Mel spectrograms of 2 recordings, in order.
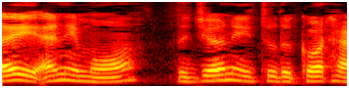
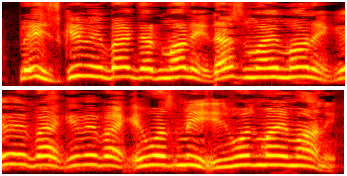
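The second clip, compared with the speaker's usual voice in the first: high, loud desperate begging; pleading shout; 9 semitones higher, 4 dB louder, faster than usual. Acted. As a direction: cry out for the money back, high and loud.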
